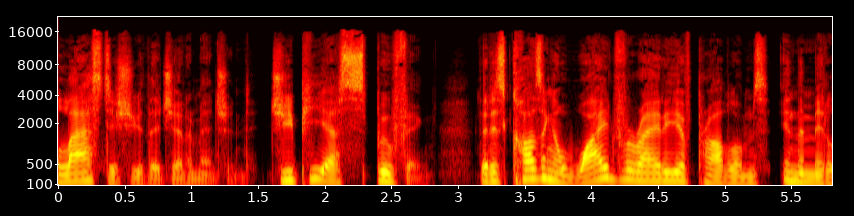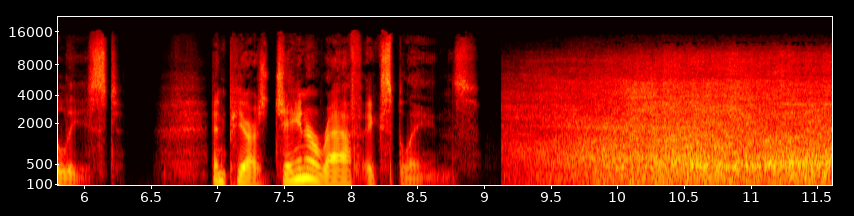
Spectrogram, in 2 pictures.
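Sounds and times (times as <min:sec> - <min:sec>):
speech: 0:00.0 - 0:09.4
aircraft engines roaring near Beirut's international airport: 0:09.2 - 0:11.6.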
